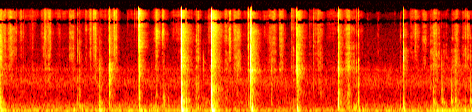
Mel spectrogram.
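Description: A thin, round, laser-cut plywood dial disc with cut-out slots, about a hand span across and part of a wooden globe puzzle, is held in both hands while fingertips and nails press, rub and scratch over its surface and edge. About eight sharp, dry, bright wooden clicks and taps stand out at irregular intervals over a quiet bed of soft scraping and rubbing.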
